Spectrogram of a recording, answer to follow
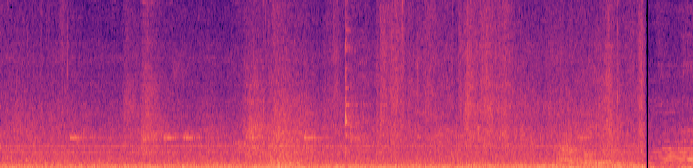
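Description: Knife and fork scraping and clinking on a plate a few times, with one sharp clink about four seconds in, over a steady low hum of background noise and faint voices.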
